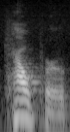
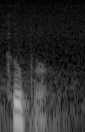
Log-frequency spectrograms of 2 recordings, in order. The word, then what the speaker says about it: Cowper: It looks like it would be pronounced Cowper, but it's actually pronounced Cooper.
